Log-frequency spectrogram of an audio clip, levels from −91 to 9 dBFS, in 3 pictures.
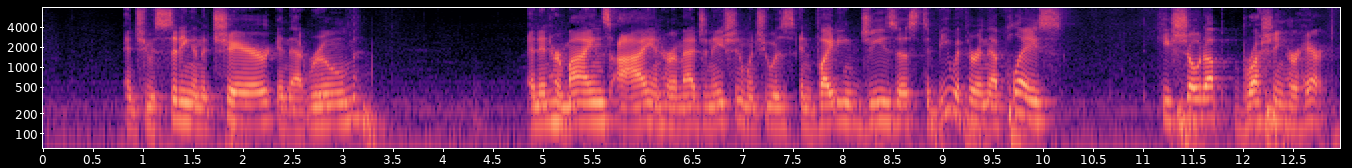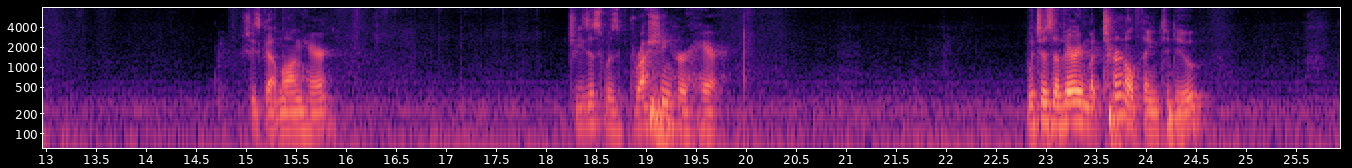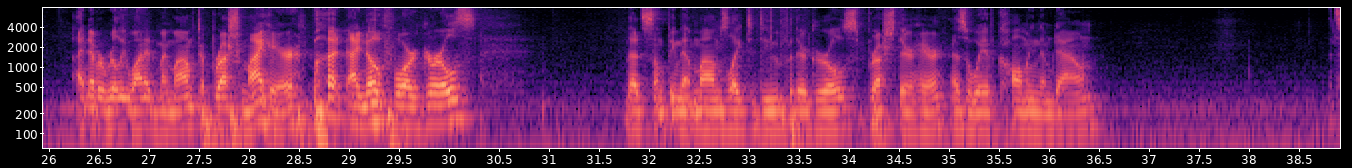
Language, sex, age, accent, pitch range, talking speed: English, male, 30-49, American, 105-130 Hz, 135 wpm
